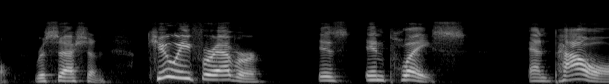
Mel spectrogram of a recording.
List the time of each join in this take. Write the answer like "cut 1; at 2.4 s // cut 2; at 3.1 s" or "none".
cut 1; at 1.4 s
